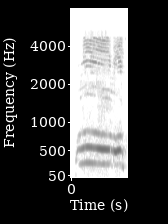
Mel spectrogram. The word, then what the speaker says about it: Mimi: Yeah, it's how it's actually pronounced. It's a Mimi.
